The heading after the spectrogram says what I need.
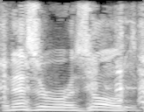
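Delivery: high, loud, slow mock announcement through laughter.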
